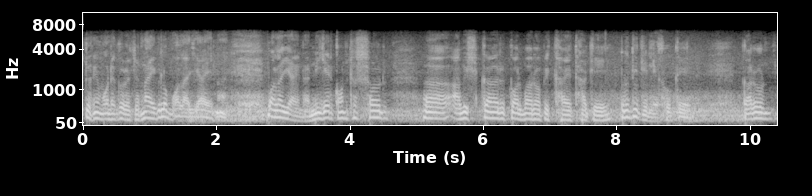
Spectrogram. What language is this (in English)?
Bangla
